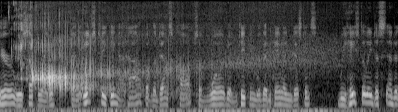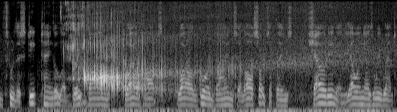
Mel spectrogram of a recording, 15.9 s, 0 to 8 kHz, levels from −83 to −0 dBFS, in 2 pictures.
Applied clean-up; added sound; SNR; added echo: none; Fill (with liquid); -3 dB; none.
